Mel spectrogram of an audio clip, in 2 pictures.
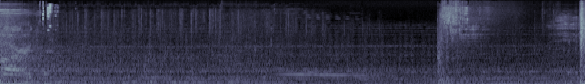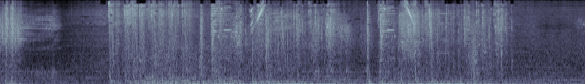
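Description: Doom Eternal combat with rocket launcher fire: a couple of sharp blasts around the middle, then a loud sustained barrage of explosions and gunfire with mechanical clanks, under a dense game soundscape.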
